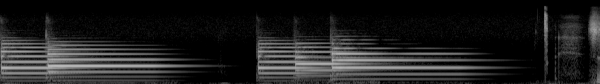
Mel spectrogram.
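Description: Tubular bells sound from a KAT MalletKAT 8.5 electronic mallet controller and its GigKAT 2 module, struck with mallets: two chime notes, then three more about two and a half seconds in. Each note rings out and dies away within a couple of seconds, the sustain pedal off.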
